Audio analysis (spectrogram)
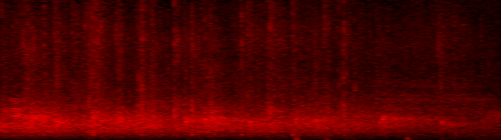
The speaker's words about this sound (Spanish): Aplauso a Cristo Jesús.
